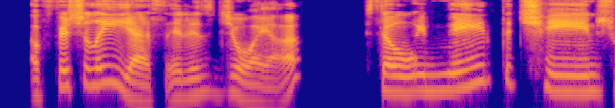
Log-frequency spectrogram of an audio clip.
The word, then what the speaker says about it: Joia: So Joya I still look at it and say Hoya but it's pronounced Joya officially right officially. Yes it is Joya.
